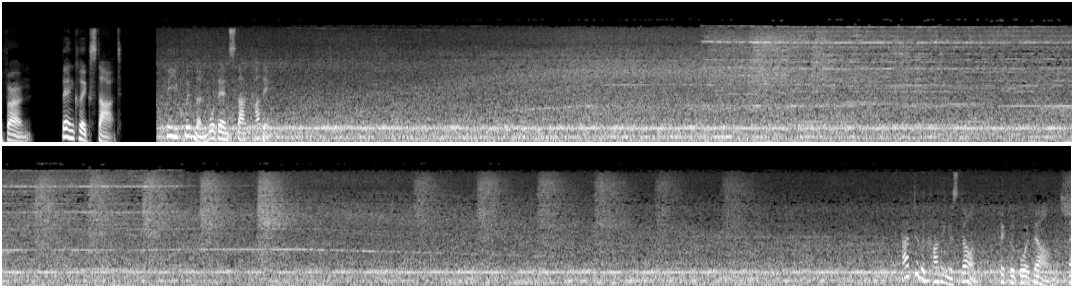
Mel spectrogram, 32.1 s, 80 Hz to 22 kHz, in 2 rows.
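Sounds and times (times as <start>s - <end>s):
saw motor hum: 6.8s - 26.0s
saw blade whine and hiss: 6.8s - 27.4s.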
